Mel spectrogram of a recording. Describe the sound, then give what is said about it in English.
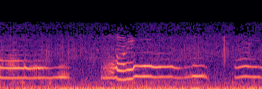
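A Siamese cat, curled up on a man's lap, gives long, drawn-out meows, three in a row with wavering, sliding pitch, fairly loud over a low background rumble. “Rooted to the chair, Jimmy stares in frozen, wide-eyed fear at the Siamese cat, which, curled up on his lap, looks up at him out of its strange blue eyes.”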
